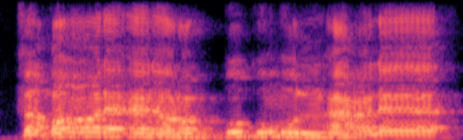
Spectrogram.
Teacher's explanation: فقال قاف کو منہ بھر کے پڑھیں گے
